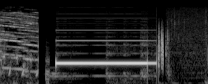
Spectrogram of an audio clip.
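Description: VHS-style rewind transition sound effect: a rising, sped-up sweep cuts off, then a steady high beep sounds for about a second, followed by a few faint clicks.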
